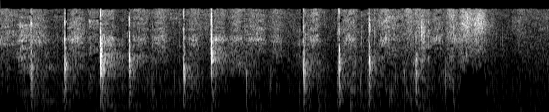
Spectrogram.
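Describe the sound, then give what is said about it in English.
Writing: many quick scratchy strokes and light taps in an irregular rhythm, faint and without talk. “Let me just write it here.”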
